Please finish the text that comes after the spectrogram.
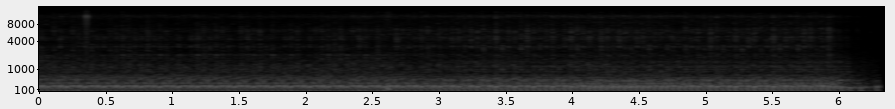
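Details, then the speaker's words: Kubota D600 diesel swapped into a Case 220 mower tractor, run with no coolant or radiator fitted and hydraulics looped: steady, even diesel clatter at about 3.5 beats per second until shut off; healthy idle. "no coolant in it no radiator but I couldn't resist just firing up just to hear it run again"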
